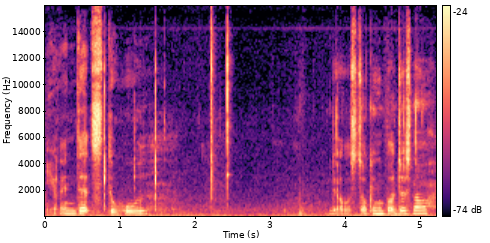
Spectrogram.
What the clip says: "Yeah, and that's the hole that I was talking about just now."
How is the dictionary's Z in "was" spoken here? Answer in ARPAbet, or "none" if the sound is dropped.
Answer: S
